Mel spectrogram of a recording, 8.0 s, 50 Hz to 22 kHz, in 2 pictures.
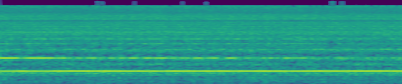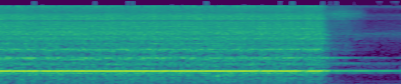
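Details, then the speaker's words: Generic Chinese-made air compressor, safety relief valve blowing off at about 65–70 psi, well below its set pressure: loud steady horn/trumpet-like tone over rushing air for about seven seconds, then cutting off, with slight hits of escaping air as the ball reseats. "so there we can see about 65 psi it's starting to uh shut off you can still hear the slight hits of escaping air as the ball just reseats itself"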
